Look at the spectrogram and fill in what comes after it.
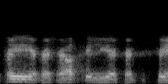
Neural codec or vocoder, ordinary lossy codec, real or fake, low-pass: codec, 16 kHz, 0.5 kbps, FreqCodec, smaller model; MP3, 24 kbps; fake; 5.4 kHz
